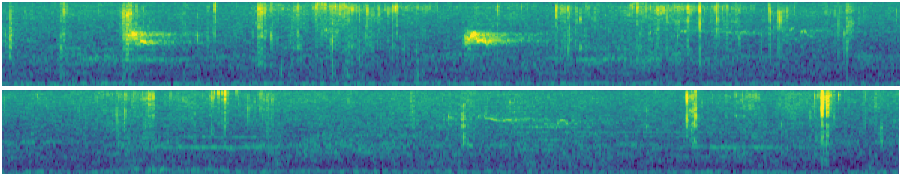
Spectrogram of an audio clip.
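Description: Close-up chewing and biting on a piece of pork rib: scattered crisp clicks and crunches, with a couple of short squeaky mouth sounds about half a second and a second and a half in.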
